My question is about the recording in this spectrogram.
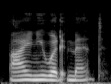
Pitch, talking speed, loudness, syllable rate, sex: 205 Hz, 270 wpm, -14 LUFS, 5.4 syllables/s, female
